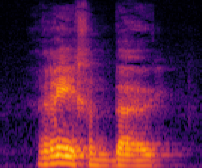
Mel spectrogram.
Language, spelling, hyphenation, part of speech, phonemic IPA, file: Dutch, regenbui, re‧gen‧bui, noun, /ˈreː.ɣə(n)ˌbœy̯/, Nl-regenbui.ogg
- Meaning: rain shower, incidence of rain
